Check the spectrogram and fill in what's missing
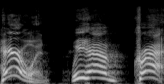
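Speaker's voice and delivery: put-on very high, very slow, drawn-out swooping shout. Speaker retells him and Johnny trolling a paranoid friend, retelling yelling out. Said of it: "we just start yelling out like".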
